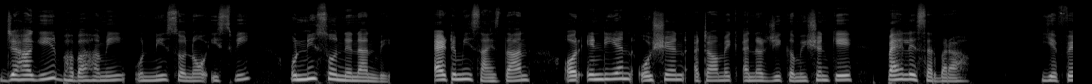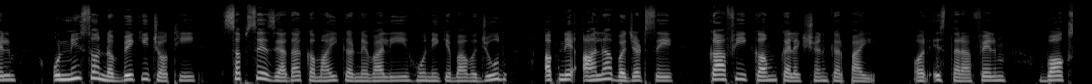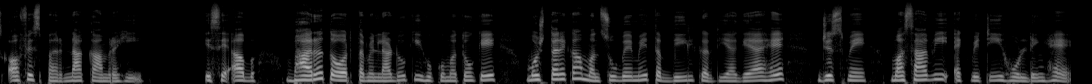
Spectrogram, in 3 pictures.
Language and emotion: Urdu, neutral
